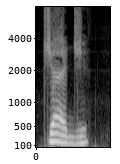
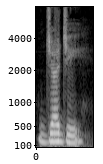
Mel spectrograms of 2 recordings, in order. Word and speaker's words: judge: So the word judge gets pronounced judgy.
